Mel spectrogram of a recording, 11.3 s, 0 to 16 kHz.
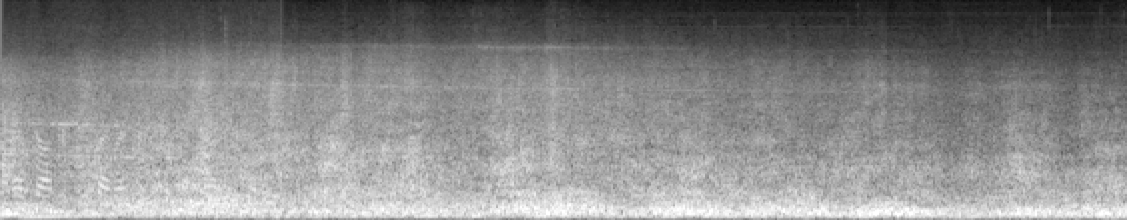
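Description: An airliner takes off from runway 25 Right at Los Angeles International Airport, a loud sustained jet roar mixed with wind buffeting on the microphone, with a voice talking over it.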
